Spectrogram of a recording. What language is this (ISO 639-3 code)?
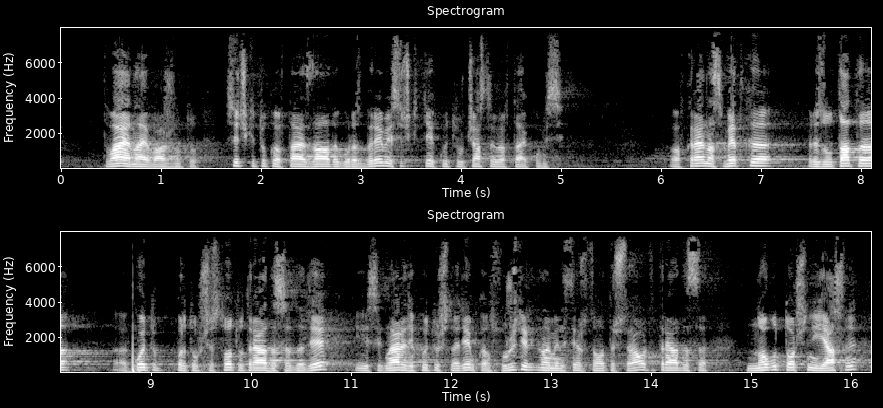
bul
